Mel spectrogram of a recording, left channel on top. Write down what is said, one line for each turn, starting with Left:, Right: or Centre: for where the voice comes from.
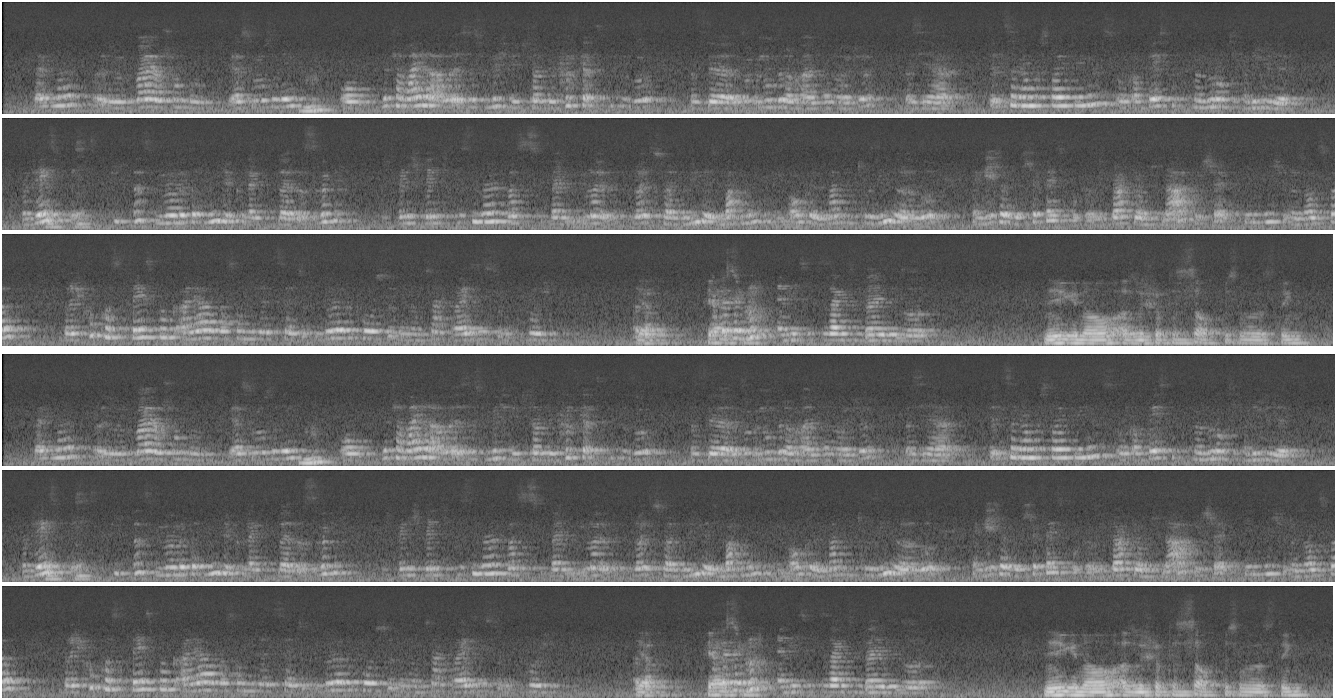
Left: sag ich mal. Also war ja schon so das erste große Ding.
Right: Mhm.
Left: Und mittlerweile aber ist es für mich, und ich glaube für <laughs> ganz, ganz viele so, dass ja so in unserem Alter Leute, dass ja Instagram das neue Ding ist und auf Facebook hat man nur noch die Familie. Weil Facebook
Right: Ja,
Left: ist
Right: ja,
Left: jetzt wirklich das, wie man mit der Familie connected bleibt. Es ist wirklich, ich, wenn ich, wenn ich wissen will, was mein, Leu- Leute aus meiner Familie so machen, um Onkel, Tanten, Cousinen oder so, dann gehe ich halt wirklich auf Facebook. Also ich frage die auch nicht nach, ich schreibe denen nicht oder sonst was, sondern ich gucke kurz auf Facebook, ah ja, was haben die letzte Zeit so für Bilder gepostet und dann zack, weiß ich's und gut.
Right: ja,
Left: Also
Right: ja,
Left: ich habe gar
Right: ist,
Left: keinen Grund mehr, mich sozusagen zu melden. So.
Right: nee, genau. Also ich glaube, das ist auch ein bisschen so das Ding.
